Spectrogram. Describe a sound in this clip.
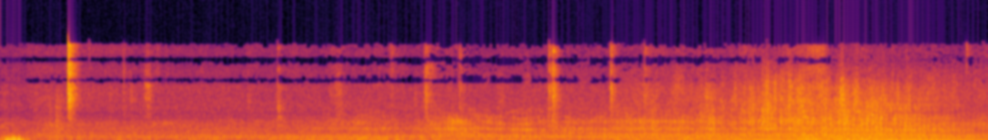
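A seaplane's engine drones as it skims across the water.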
